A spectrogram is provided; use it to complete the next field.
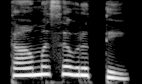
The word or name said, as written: ತಾಮಸವೃತ್ತಿ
